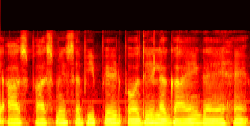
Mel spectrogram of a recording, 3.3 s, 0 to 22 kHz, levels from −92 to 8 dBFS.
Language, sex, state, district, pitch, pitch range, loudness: Hindi, male, Karnataka, Bangalore, 115 Hz, 110-120 Hz, -15 LUFS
